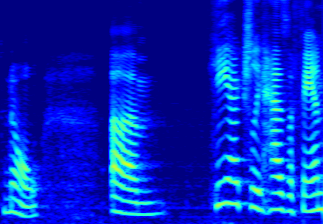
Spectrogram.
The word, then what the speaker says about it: Ng: And if they're a known artist, like this is an artist, his name's James, no, it's NG, but it's pronounced no.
